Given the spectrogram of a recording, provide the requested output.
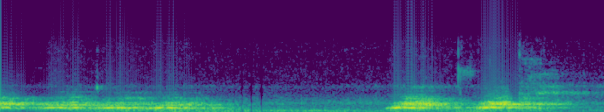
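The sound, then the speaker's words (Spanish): A dog barks: a drawn-out, strained bark-whine first, then after a short pause two quick, sharp barks in succession, with no talking. “Y un perro al que no le gusta.”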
